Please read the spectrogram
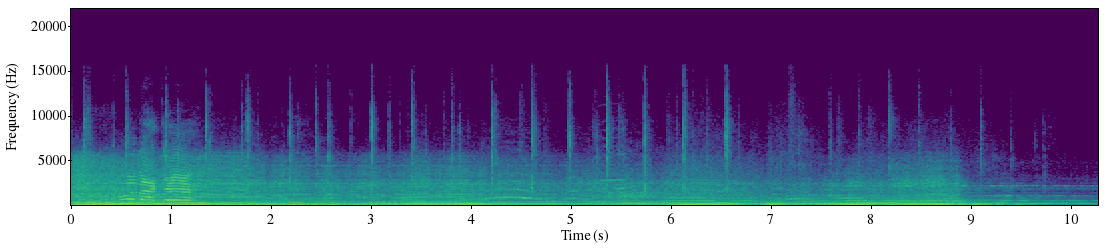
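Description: A live post-hardcore band plays a loud ending of distorted electric guitars and held chords. The bass drops out about a third of the way in, and the music dies away near the end.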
